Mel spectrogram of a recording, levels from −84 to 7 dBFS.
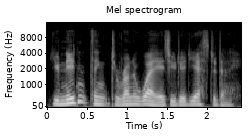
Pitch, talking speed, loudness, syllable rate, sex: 145 Hz, 245 wpm, -18 LUFS, 5.6 syllables/s, male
